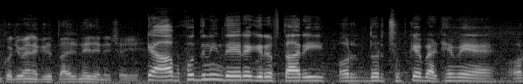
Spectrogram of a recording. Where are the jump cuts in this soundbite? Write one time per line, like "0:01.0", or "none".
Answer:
0:01.4
0:03.3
